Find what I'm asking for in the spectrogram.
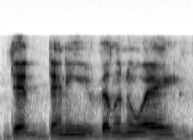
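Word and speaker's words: Denis Villeneuve: I saw, how do you pronounce his name? Denny Villeneuve? – Yeah, exactly.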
